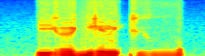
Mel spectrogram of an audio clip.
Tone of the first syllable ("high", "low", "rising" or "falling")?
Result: low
